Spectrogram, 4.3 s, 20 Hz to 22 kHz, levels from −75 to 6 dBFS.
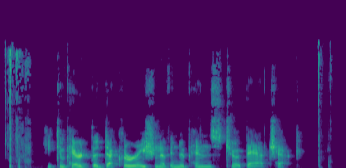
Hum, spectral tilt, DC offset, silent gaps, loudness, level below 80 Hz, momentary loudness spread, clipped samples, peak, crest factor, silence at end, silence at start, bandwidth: none; -3.5 dB/octave; under 0.1%; none; -21 LUFS; -66 dBFS; 17 LU; under 0.1%; -2 dBFS; 22 dB; 0.3 s; 0.1 s; 16 kHz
